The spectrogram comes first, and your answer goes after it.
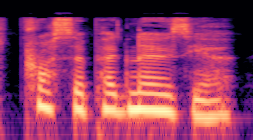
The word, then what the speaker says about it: prosopagnosia: The scientific term is prosopagnosia, deriving from the Greek, prosopon, for face, agnosia, for ignorance. Pronounce it how you like. Personally, I put the emphasis on the first syllable.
